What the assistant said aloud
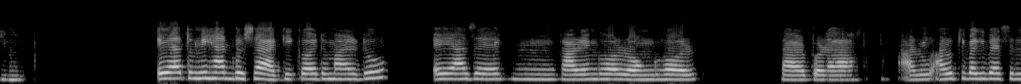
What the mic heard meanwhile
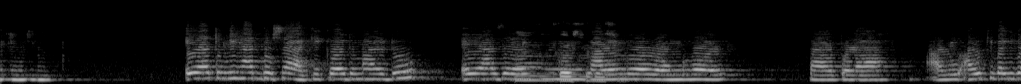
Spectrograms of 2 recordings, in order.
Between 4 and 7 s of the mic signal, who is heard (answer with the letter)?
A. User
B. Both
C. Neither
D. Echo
B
